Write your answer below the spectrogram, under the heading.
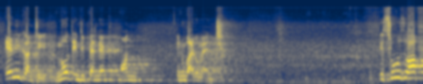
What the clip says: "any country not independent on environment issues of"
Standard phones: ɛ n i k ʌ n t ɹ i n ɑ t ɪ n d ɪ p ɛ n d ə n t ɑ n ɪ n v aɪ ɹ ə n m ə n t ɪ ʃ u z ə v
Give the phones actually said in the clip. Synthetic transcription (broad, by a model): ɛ n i k ʌ n t ɹ i n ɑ t ɪ n d ɪ p ɛ n d ə n t ɑ n ɪ n v aɪ ɹ ə n m ə n t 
